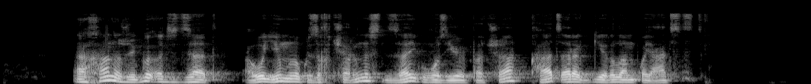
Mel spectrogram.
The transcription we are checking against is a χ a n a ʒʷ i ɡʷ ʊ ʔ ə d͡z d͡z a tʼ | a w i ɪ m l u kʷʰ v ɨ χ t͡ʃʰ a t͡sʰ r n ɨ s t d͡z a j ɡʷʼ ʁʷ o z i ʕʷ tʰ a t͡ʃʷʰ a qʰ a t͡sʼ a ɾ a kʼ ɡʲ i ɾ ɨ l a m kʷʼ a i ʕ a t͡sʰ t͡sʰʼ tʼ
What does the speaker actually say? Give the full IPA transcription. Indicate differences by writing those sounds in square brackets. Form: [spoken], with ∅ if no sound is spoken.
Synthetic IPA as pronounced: a χ a n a ʒʷ i ɡʷ ʊ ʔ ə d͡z d͡z a tʼ | a w i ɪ m l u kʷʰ [z] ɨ χ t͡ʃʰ a [∅] r n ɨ s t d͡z a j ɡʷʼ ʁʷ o z i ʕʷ [pʰ] a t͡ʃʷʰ a qʰ a t͡sʼ a ɾ a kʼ ɡʲ i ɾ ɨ l a m kʷʼ a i ʕ a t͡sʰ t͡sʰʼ tʼ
